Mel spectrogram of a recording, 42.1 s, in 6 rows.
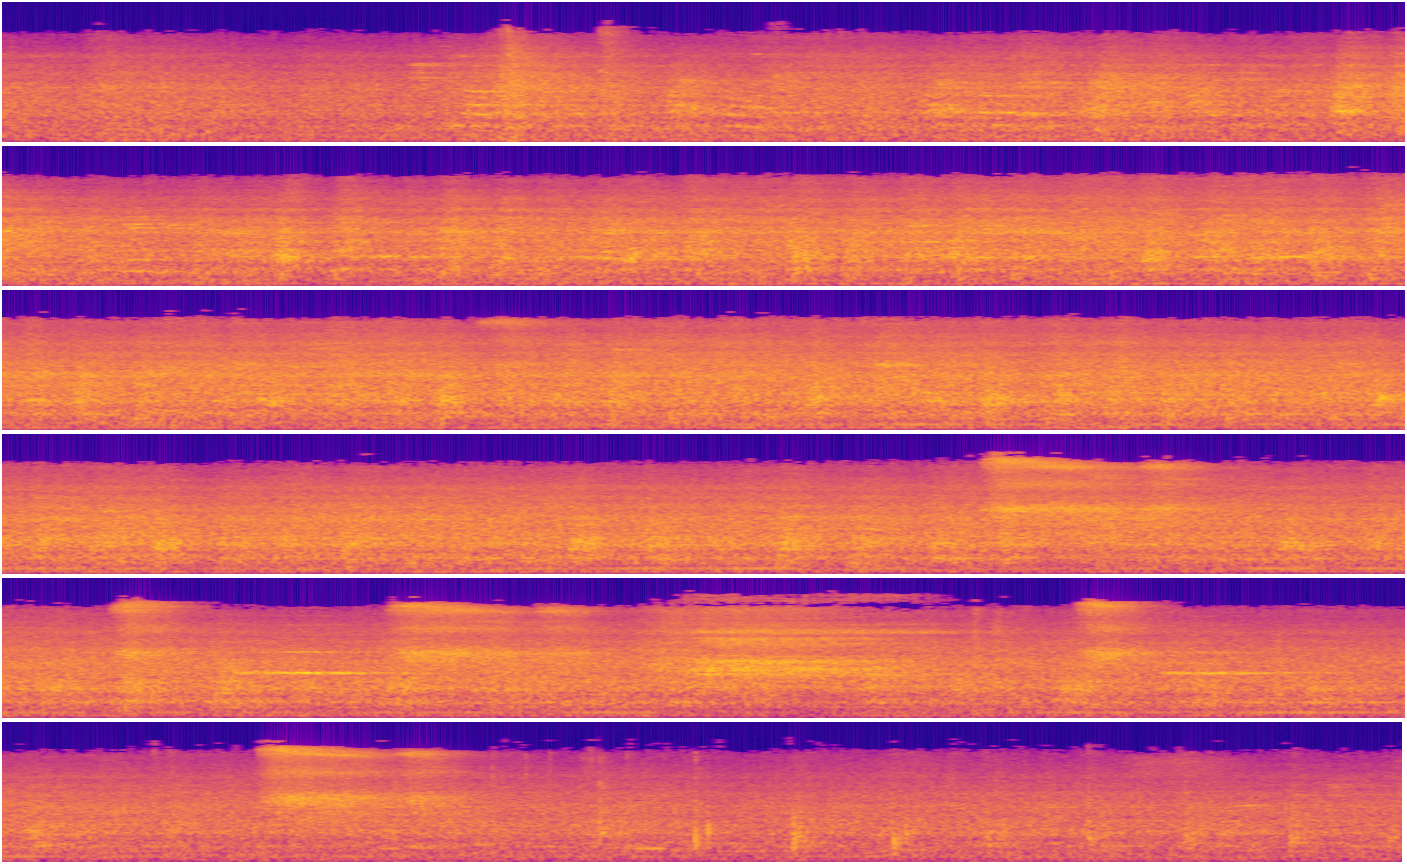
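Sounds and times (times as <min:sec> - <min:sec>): train equipment hum and hiss: 0:25.7 - 0:27.6, 0:28.4 - 0:29.3, 0:29.9 - 0:42.0.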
